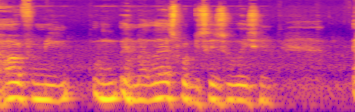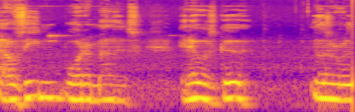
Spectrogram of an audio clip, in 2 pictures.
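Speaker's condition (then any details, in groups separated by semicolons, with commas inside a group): Cerebral palsy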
